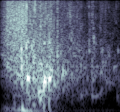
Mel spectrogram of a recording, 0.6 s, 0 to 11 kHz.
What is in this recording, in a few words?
weapon impact water; Spearhead Demo; MacFormat 2003 June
